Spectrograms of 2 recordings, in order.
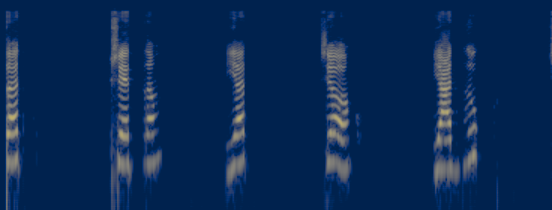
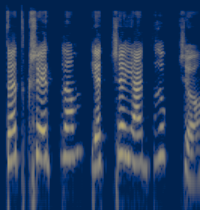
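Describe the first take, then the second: First: The words are split apart, each said separately. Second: The words run together with joined sounds. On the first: "श्लोक का संधि विच्छेद है" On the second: "श्लोक का उच्चारण दोबारा"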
